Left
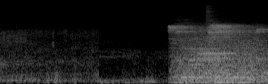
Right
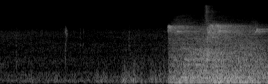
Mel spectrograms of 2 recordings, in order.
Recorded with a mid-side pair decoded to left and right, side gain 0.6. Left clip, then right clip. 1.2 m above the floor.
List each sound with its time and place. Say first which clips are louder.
1.7 s a bird: right 2 dB; 45° right, 1.5 m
